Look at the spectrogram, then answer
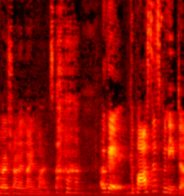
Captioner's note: laughing nervously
